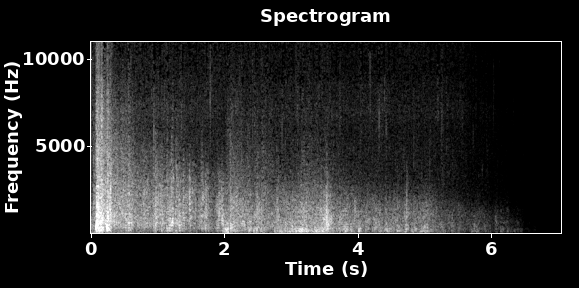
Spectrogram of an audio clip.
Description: thundernew3.ogg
